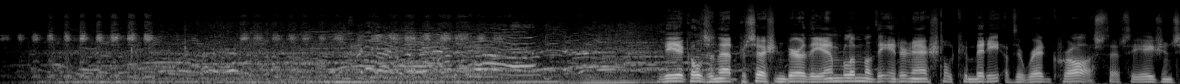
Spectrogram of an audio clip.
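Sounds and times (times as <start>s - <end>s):
crowd celebratory shouts and cheers: 0.2s - 7.9s
speech: 6.6s - 11.7s.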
